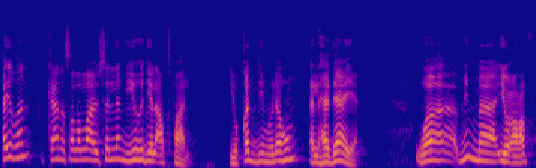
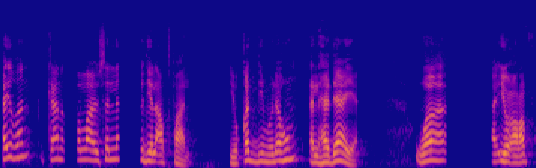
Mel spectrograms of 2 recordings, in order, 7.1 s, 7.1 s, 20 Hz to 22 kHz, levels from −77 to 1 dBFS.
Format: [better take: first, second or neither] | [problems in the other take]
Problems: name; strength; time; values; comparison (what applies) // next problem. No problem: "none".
first | audio cutting out; at 1 s, at 1.5 s and at 6 s for 0.5 s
